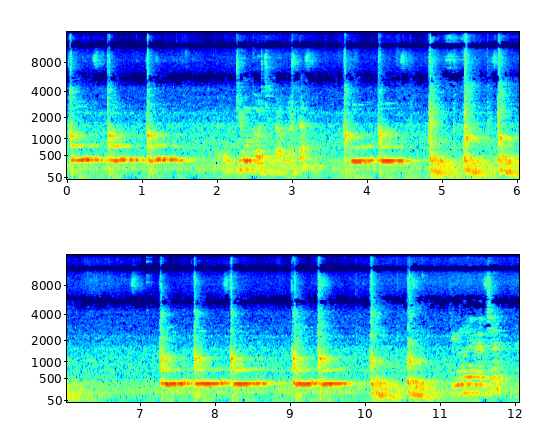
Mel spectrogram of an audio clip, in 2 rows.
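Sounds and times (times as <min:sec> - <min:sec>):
man singing unaccompanied: 0:00.0 - 0:02.8, 0:03.6 - 0:06.4, 0:07.2 - 0:11.2.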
